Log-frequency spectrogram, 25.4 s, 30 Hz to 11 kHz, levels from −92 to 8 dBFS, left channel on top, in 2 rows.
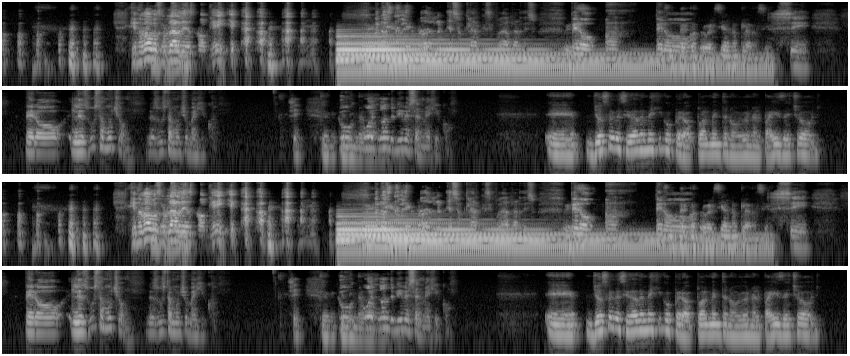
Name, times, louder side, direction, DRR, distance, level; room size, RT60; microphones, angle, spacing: voice 1, 1.0-1.5 1.9-2.0 2.5-2.8 5.2-6.4 8.4-8.6 10.0-11.6 17.4-18.5 20.2-20.5 20.8-24.9, right 1 dB, 85° right, 1.0 m, -34 dB
voice 2, 1.7-4.3 4.6-4.7 5.1-9.5 9.8-10.3 11.5-12.7 13.0-15.9 17.0-19.4, right 1 dB, 40° right, 1.8 m, -33 dB
Piano, 5.0-11.6, left 1 dB, 15° left, 0.6 m, -25 dB
4.4 x 3.8 x 3.1 m
head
